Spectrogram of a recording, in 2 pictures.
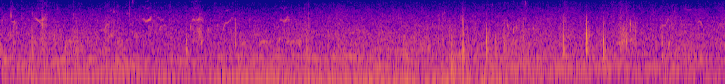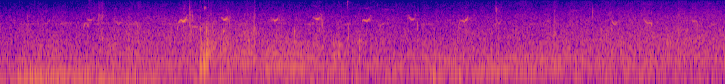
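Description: Ducklings peeping in short, high chirps, with a steady run of peeps at about three a second in the second half, mixed with small splashes and clicks of water as they paddle about in a shallow plastic tub.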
